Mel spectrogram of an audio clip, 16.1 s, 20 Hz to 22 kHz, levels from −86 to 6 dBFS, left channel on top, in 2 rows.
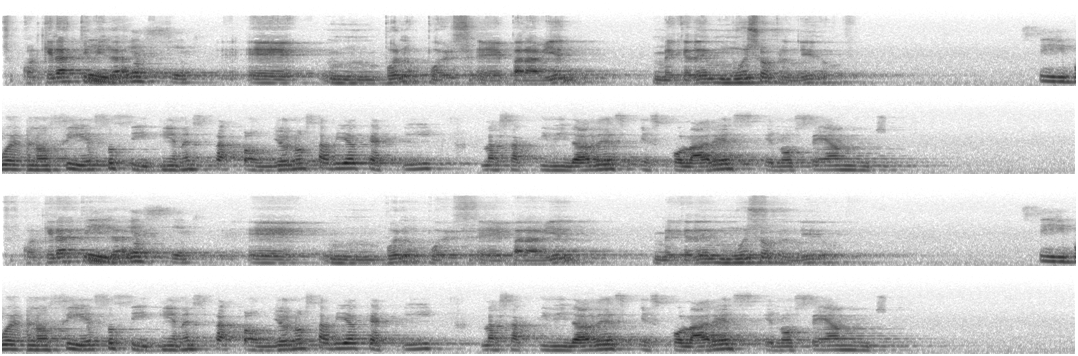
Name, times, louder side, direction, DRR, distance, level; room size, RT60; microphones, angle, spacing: voice 1, 0.0-1.0 1.6-4.4 4.9-6.3, left 2 dB, 85° left, 3.0 m, -22 dB
voice 2, 0.6-1.5 2.6-2.7 7.8-11.3 11.7-14.7, equal, 5° right, 1.6 m, -19 dB
26.0 x 24.5 x 9.4 m
head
